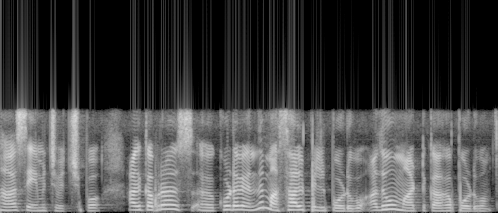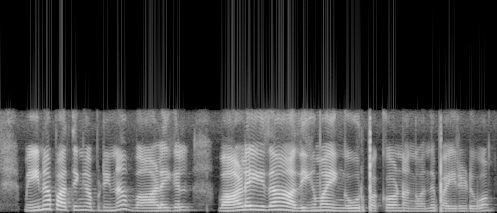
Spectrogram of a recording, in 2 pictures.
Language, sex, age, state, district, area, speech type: Tamil, female, 18-30, Tamil Nadu, Coimbatore, rural, spontaneous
